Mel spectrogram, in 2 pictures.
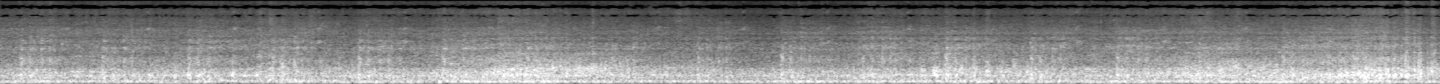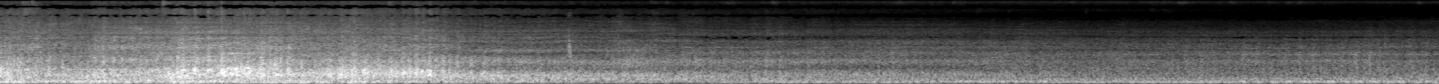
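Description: Freight cars of a manifest train, covered hoppers then tank cars, rolling past close by with the steady clatter of steel wheels on the rails. About two-thirds of the way through the sound drops sharply and then fades as the end of the train moves off.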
